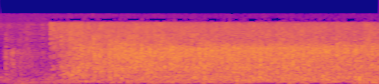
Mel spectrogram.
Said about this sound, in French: Les députés debout dans l'hémicycle pour applaudir, le public en majorité d'origine arménienne applaudit également. La proposition de loi reconnaissant le génocide arménien a été adoptée à l'unanimité.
